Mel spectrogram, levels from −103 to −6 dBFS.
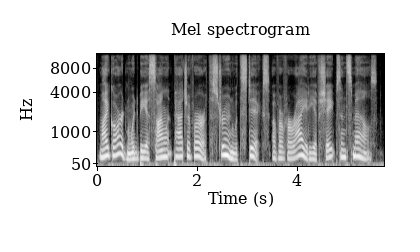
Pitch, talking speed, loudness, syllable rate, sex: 180 Hz, 200 wpm, -18 LUFS, 4.4 syllables/s, female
